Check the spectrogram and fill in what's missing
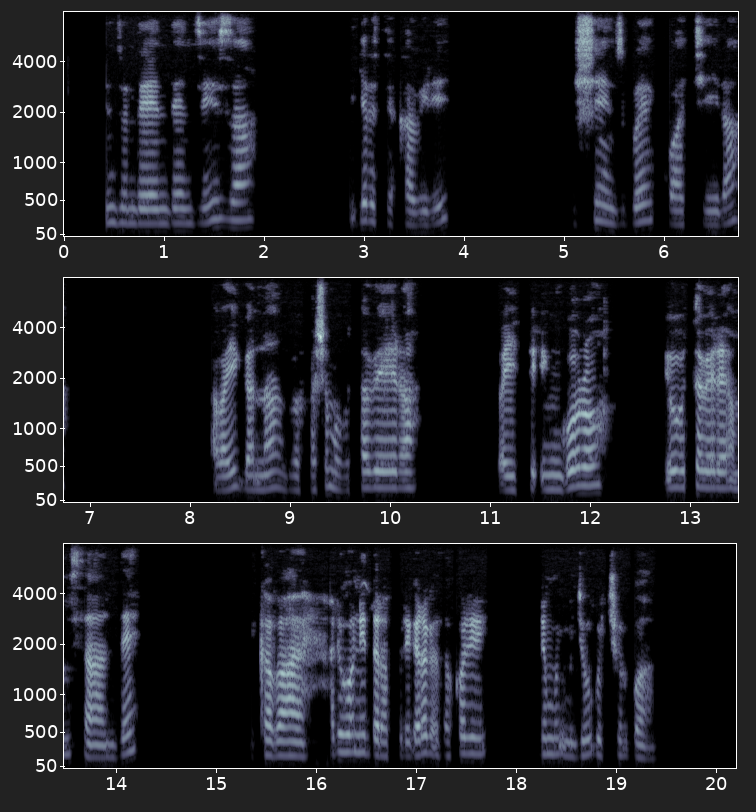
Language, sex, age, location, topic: Kinyarwanda, female, 36-49, Musanze, government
